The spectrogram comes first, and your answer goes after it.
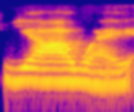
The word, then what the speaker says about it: Yahweh: In it, God is called by a different name, by the Hebrew consonants Yod He Vav He, which are sometimes pronounced Yahweh, and which most English translations translate as the Lord.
